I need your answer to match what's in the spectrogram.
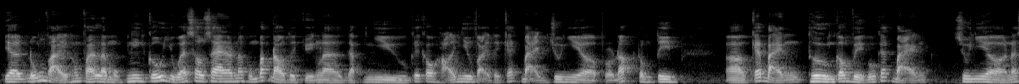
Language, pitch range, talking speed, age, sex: Vietnamese, 100-140 Hz, 270 wpm, 20-39, male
